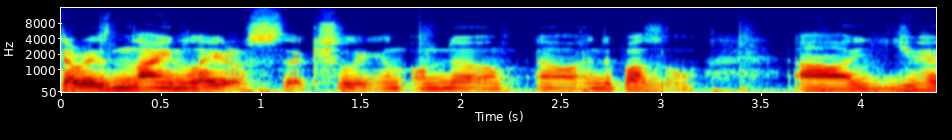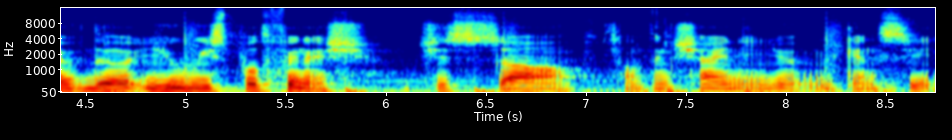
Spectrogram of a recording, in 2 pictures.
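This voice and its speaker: Music plays in the background of this clip. The voice moves at a moderate pace with monotone, flat intonation. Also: man, fairly low pitch for a man. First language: non-native English speaker. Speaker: board game designer. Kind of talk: interview. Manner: halting, many fillers.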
